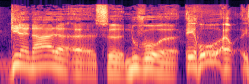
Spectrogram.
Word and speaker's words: Gyllenhaal: Jake Ghislaine halle car il faut prononcer Ghislaine et non pas dylanal comme je l'ai fait hier ou avant-hier Jack Gyllenhaal ce nouveau héros alors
